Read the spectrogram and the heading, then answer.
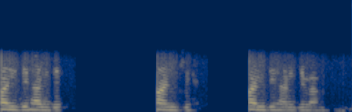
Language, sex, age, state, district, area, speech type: Punjabi, female, 18-30, Punjab, Muktsar, urban, conversation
